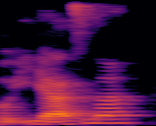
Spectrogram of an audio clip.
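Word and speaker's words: Jasnah: it's supposed to pronounce should be pronounced as a y so yazna she is one of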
